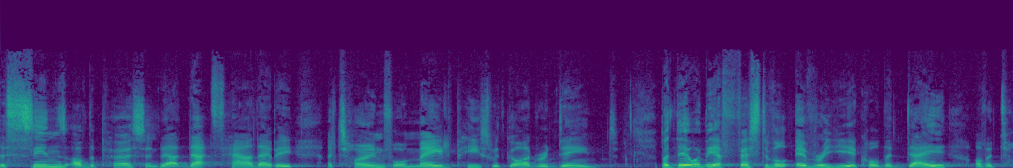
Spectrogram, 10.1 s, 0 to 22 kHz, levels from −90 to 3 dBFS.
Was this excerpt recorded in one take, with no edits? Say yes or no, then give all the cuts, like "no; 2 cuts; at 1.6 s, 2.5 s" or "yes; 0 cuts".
no; 3 cuts; at 1.6 s, 2.7 s, 6.3 s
